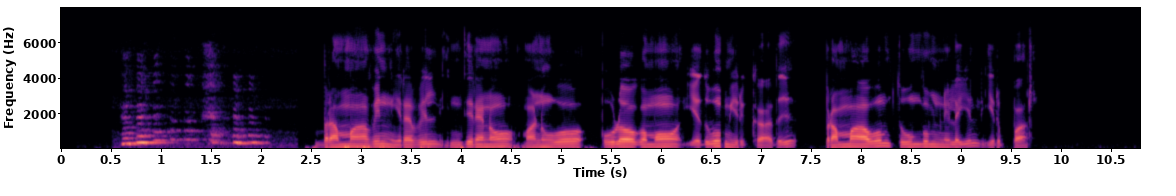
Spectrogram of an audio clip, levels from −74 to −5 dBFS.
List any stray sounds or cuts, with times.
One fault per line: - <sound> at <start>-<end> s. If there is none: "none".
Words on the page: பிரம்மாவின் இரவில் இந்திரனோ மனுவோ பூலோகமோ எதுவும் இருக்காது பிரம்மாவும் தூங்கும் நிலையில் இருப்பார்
- laugh at 0.6-2.1 s
- dropout at 6.6-6.6 s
